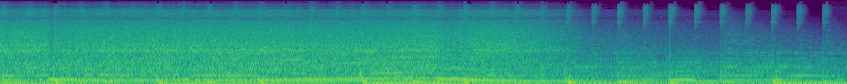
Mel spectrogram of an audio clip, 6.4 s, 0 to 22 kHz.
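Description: A race car at the 2019 4 Hours of Le Castellet screams up through the gears, loud and close, its engine pitch climbing steeply then dropping at each shift in a repeated rising pattern.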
